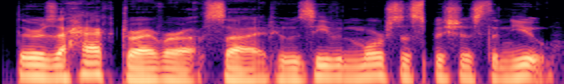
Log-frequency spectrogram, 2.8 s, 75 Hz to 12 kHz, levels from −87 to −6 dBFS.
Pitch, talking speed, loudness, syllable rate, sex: 105 Hz, 275 wpm, -16 LUFS, 7.6 syllables/s, male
